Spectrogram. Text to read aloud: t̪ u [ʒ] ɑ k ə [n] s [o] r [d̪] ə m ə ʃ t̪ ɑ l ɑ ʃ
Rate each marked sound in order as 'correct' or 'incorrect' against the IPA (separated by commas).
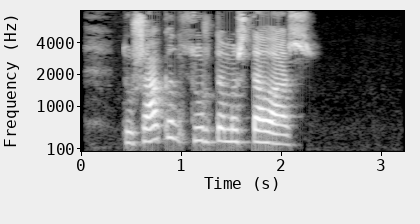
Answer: incorrect, correct, incorrect, incorrect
